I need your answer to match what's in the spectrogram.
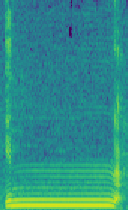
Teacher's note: ada nun tasydid, itu harus didengungkan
